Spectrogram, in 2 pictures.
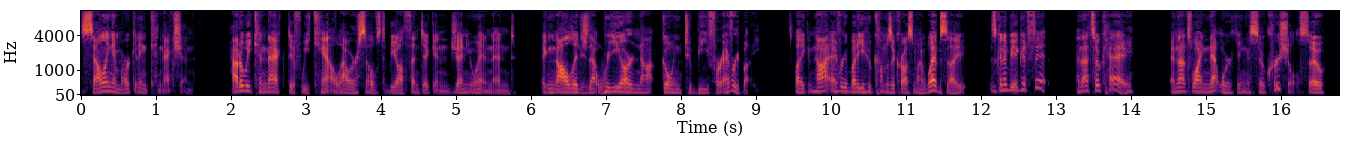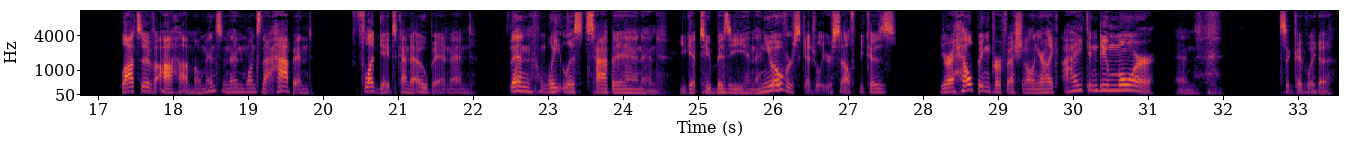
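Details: Adult male with unilateral vocal cord paralysis after open throat surgery for a rare chronic recurring throat condition (endoscopic surgery 2021, recurred within 4 months); voice improved but still has vocal fry and gives out for the day once tired.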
